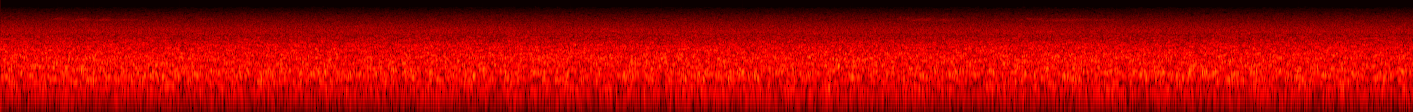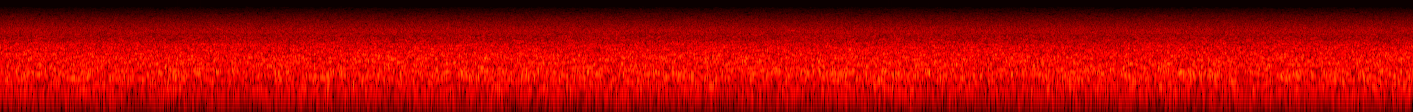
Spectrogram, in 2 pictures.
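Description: Mountain river rushing: a steady, unbroken sound of flowing water.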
